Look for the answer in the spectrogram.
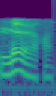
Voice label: "heure", French pronunciation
